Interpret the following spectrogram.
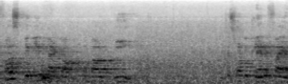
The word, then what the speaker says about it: BE: So let's first begin by talking about B. I just want to clarify again. It's spelled B E but the brand is pronounced B.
